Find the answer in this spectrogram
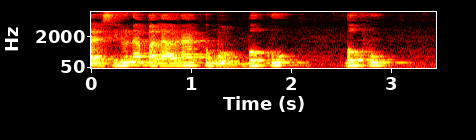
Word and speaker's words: beaucoup: una palabra como beaucoup, beaucoup, que hablados son, pronunciados son 4 letras, beaucoup, 2 sílabas, y escrito son muchas más letras.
